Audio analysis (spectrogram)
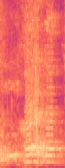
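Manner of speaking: high, very loud laugh; short loud burst of laughter; real laugh. Real, not acted. Host says everyone has an accent, bursting into loud laughter. Amused talk about accents.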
